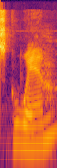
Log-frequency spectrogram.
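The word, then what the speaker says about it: Sequim: place that looks like sec wium but it's pronounced squint oh yes I lived here for a while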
